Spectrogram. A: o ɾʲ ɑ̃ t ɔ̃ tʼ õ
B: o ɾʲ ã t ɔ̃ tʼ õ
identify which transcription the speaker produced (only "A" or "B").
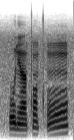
B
